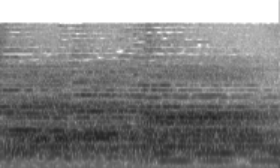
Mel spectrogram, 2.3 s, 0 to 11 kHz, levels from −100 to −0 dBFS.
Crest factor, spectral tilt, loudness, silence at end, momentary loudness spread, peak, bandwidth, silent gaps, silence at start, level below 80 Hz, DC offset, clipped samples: 12 dB; -5.5 dB/octave; -18 LUFS; 0 s; 2 LU; -4 dBFS; 7.4 kHz; none; 0 s; -48 dBFS; 0.4%; under 0.1%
